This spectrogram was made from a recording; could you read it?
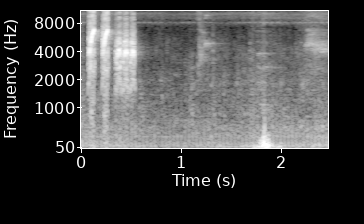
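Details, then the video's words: Cinereous tit, a wild-recorded bird used to train cage birds, giving a quick burst of about four sharp, high chirping notes in under a second, followed by quiet and a single low thump. "Masteran glatik batu dengan suara asli alam liar"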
